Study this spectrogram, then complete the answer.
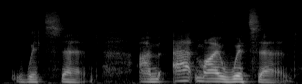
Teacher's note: link the final consonant sound in wits with the beginning vowel sound in N, wit's end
